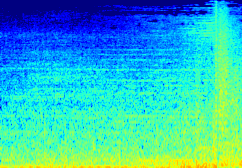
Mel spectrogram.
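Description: A steady, deep rumble with a faint hiss above it, from a film soundtrack's sound effects.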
